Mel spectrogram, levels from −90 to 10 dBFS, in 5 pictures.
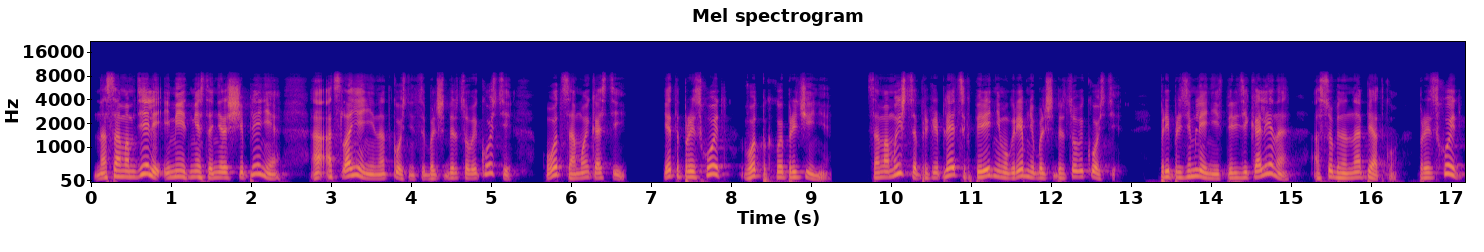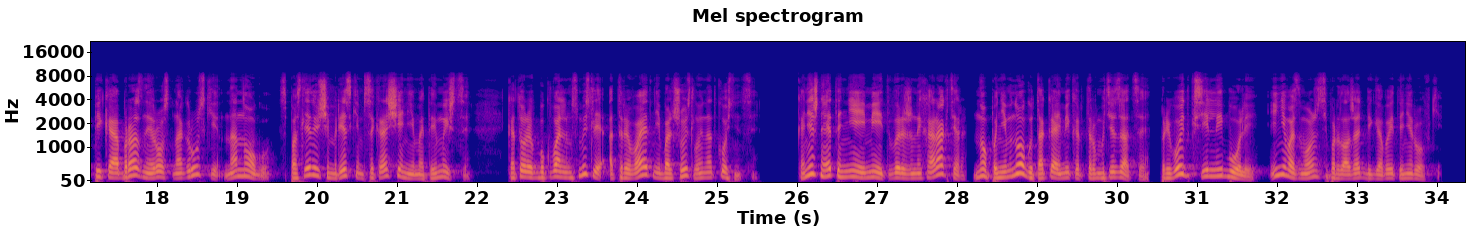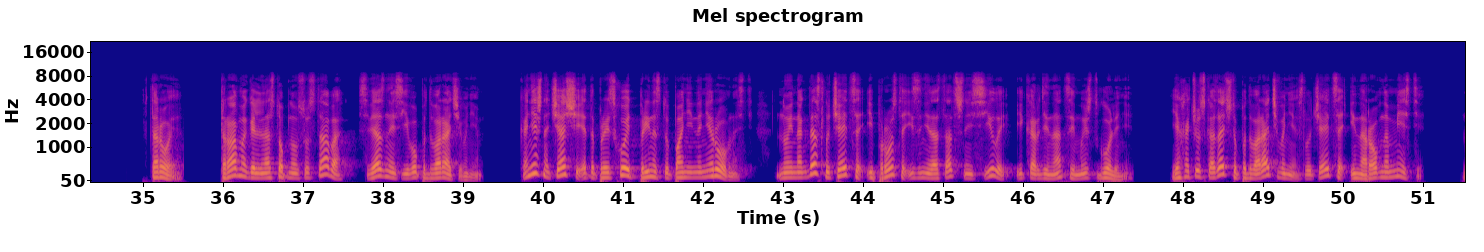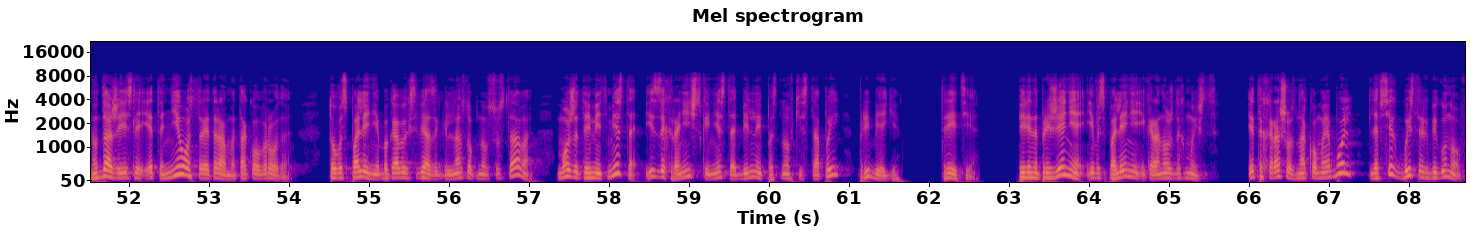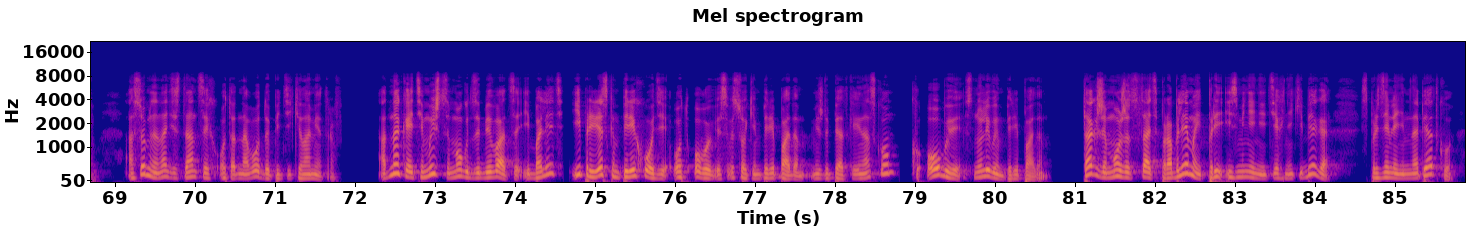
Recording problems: high frequencies cut off; noticeable; nothing above 8 kHz

